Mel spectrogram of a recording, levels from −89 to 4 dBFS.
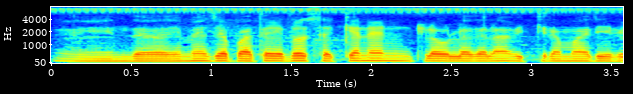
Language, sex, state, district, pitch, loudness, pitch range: Tamil, male, Tamil Nadu, Namakkal, 120 Hz, -16 LUFS, 120-130 Hz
